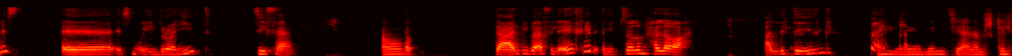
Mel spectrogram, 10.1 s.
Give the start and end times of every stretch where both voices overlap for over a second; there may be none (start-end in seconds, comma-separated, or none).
none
